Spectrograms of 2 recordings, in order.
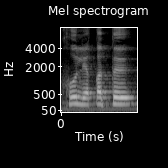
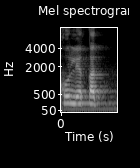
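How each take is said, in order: First: The final t is loud and ringing. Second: The final t is not heard at all. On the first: "ത് എന്ന് കേൾക്കാൻ പാടില്ല, മുഴങ്ങാൻ പാടില്ല" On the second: "തീരെ കേൾക്കാതെ"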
